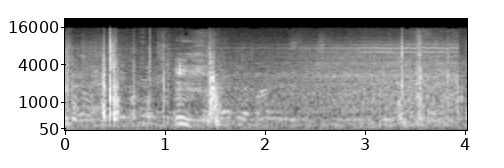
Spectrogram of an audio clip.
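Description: A few sharp clicks and knocks from a plastic food container being handled, its snap-on lid pressed down, in the first second and a half, then a low steady car-cabin hum.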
